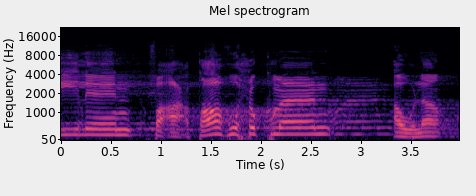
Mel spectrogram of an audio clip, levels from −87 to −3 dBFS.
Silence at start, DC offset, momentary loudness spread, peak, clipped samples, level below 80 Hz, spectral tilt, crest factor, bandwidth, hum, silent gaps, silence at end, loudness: 0 s; under 0.1%; 11 LU; -22 dBFS; under 0.1%; -66 dBFS; -4.5 dB/octave; 16 dB; 14 kHz; none; none; 0 s; -37 LUFS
